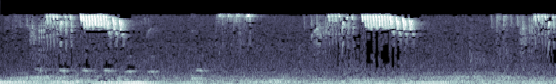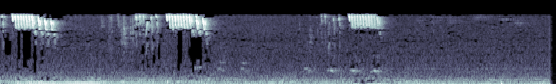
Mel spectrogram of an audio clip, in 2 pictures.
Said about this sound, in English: Sounds like a tape being played backwards or something. But, yeah, that's a little tiny bird that makes all that noise. And if anybody knows what it is, please let me know.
